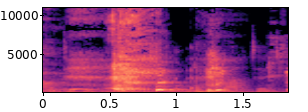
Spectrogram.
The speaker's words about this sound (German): dieser Husten.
